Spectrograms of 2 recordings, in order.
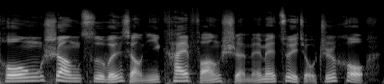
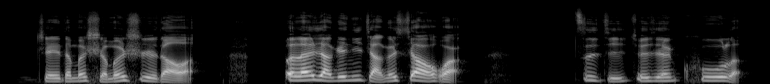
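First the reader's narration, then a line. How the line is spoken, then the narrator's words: Crying and shouting. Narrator (Chinese): 文小妮看着纸上的几个字，看着看着就哭了出来，一边哭还一边喊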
